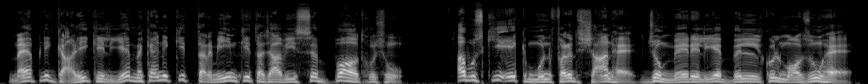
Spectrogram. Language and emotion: Urdu, happy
